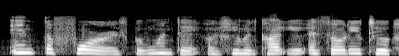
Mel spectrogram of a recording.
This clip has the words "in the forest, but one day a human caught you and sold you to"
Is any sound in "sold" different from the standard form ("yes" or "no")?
yes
